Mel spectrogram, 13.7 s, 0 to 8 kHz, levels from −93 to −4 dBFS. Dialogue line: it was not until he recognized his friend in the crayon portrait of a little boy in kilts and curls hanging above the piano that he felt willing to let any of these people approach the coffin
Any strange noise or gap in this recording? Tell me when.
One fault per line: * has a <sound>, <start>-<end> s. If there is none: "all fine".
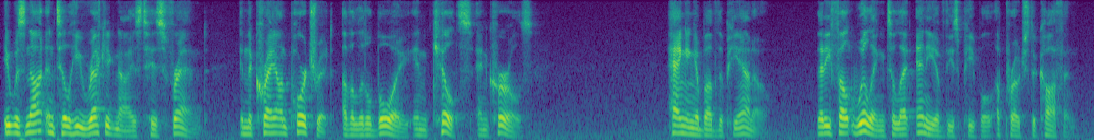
all fine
